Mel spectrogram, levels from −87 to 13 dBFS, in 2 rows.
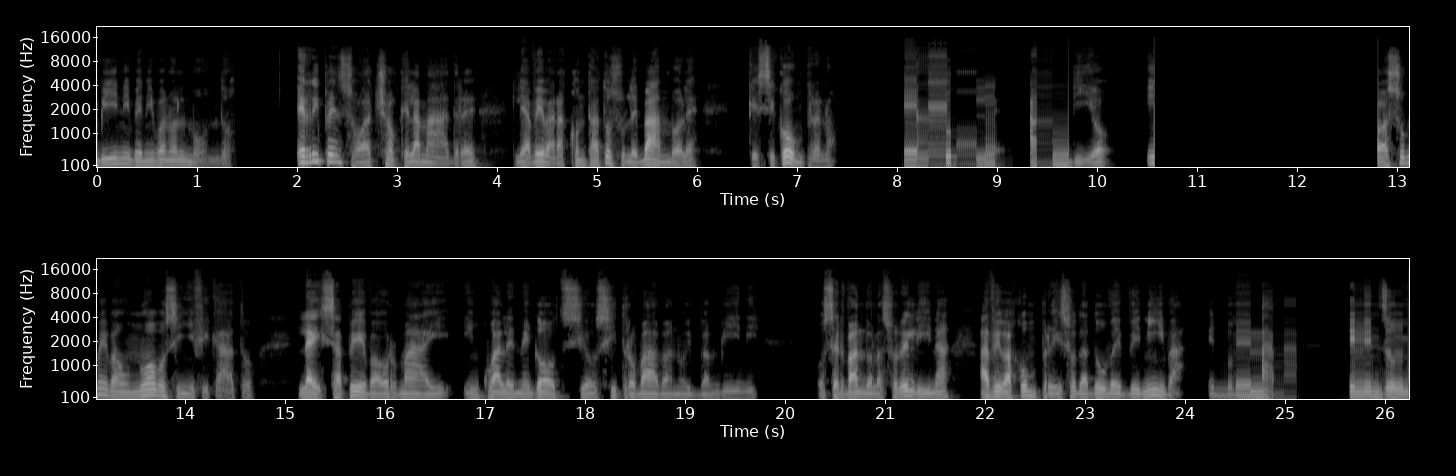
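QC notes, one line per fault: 7.97–9.71 s and 24.33–26.23 s: robotic sound from repeated short buffers. The speech turns into a rigid, metallic buzz at 50 Hz. That pitch matches a 20 ms chunk replayed over and over, likely because new audio arrived too seldom. Most of the real speech in these spans is skipped.
10.57–12.81 s: audio dropout to silence. The speech cuts out abruptly and returns about 2.24 s later. The gap is silent with no room tone. The input was likely lost while silence kept being written. Whatever was said then is gone.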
